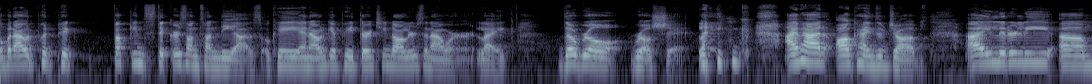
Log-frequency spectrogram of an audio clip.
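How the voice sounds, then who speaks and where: A woman's voice: mid-range voice, pushed and bright. A young woman vlogging from her bed into her phone, chatting in a rambling, profane way full of "like". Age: young adult. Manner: rambling, profane, filler-heavy with constant "like". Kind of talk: casual confessional chat. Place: in bed at home. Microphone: phone camera.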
